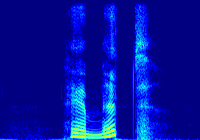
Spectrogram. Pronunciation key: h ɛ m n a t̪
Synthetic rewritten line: h ɛ m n ə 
